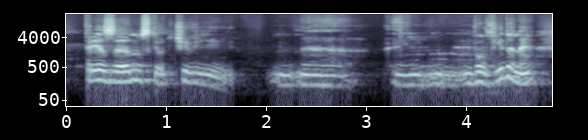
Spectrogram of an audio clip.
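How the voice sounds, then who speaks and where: Somewhat breathy and dark, mellow in tone, a woman speaks at a very slow pace. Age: 60s. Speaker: primary school teacher. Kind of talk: conference presentation.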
